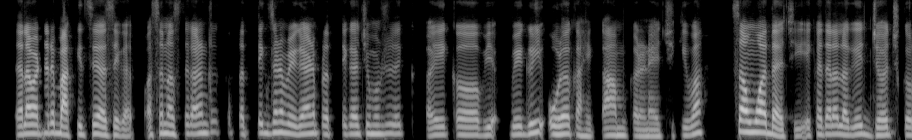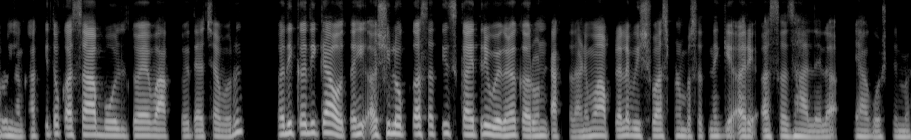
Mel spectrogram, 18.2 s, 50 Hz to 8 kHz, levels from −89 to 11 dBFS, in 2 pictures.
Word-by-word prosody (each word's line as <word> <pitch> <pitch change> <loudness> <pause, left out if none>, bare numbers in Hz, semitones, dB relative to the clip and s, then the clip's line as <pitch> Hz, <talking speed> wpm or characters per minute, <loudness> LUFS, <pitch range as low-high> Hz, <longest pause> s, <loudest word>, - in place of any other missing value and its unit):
त्याला 180 +2 +6
वाटतं 190 +1 +4
अरे, 205 - +2
बाकीचे 170 +3 +4
असे 160 -2 +3
काय? 140 - -3 0.2
असं 200 +4 -1
नसतं. 190 0 0
कारण 195 +2 +2 0.3
प्रत्येकजण 200 +3 -1
वेगळा 185 -3 +3
आहे 190 - +5
आणि 195 - +1
प्रत्येकाची 180 +1 -2
म्हणू 185 0 +1
शकतो 185 -5 -10
एक 165 +1 -3
अ, 160 -1 +3 0.3
वेगळी 175 +5 +2
ओळख 180 0 +4
आहे 140 -4 -1
काम 155 +1 +1
करण्याची 135 -1 -3
किंवा 175 +7 +1 0.4
संवादाची 195 - +7
एखाद्याला 175 +3 +1
लगेच 170 +1 +1
जज 160 +1 +1
करू 160 -2 -1
नका, 135 0 -4
की 175 - -10
तो 185 - -3
कसा 165 0 +2
बोलतोय, 150 -2 -1
वागतोय 140 -1 -3
त्याच्यावरून? 130 - -4 0.4
कधी-कधी 195 +2 +1
काय 210 -1 +4
होतं 160 -2 +2
ही 185 - +2
अशी 160 +5 -1
लोकं 180 -1 +1
असतात 180 +1 -5
तीच 195 -2 -4
काहीतरी 170 +2 +1
वेगळं 155 -2 +3
करून 145 +1 0
टाकतात 130 -2 -7
आणि 125 +2 -4
मग 150 +2 -1
आपल्याला 145 0 -2
विश्वास 140 -1 -3
पण 145 -1 -3
बसत 135 +1 -8
नाही, 140 0 -4
की 150 - -4
अरे, 135 +1 -2
असं 130 +2 -4
झालेलं 130 -2 -2 0.2
ह्या 130 -1 -3
गोष्टी. 125 0 -9
160 Hz, 200 wpm, -23 LUFS, 140-185 Hz, 0.4 s, संवादाची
